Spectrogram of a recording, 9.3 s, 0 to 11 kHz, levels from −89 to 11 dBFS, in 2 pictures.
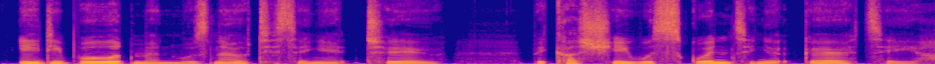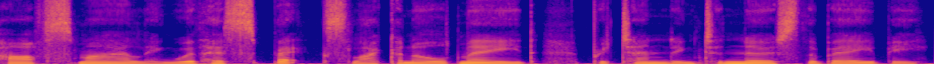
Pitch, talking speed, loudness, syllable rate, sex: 180 Hz, 165 wpm, -18 LUFS, 4.6 syllables/s, female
